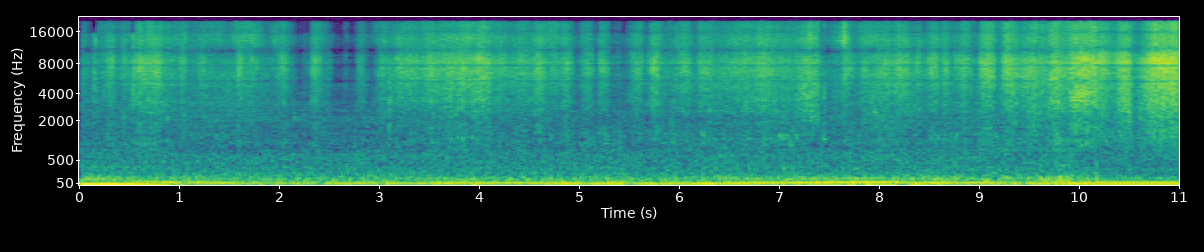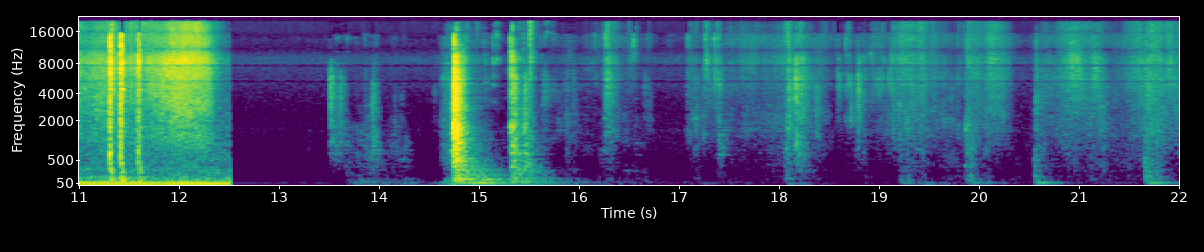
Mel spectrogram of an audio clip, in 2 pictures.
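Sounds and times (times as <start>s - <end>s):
wind noise: 0.0s - 12.5s
vehicle engine rumble: 0.0s - 12.6s.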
